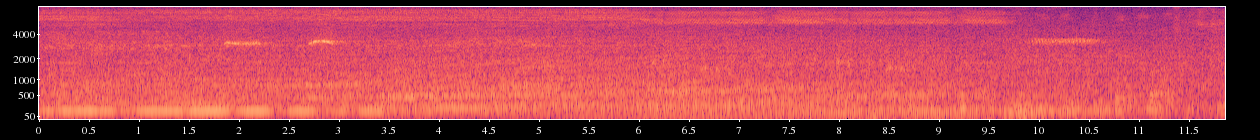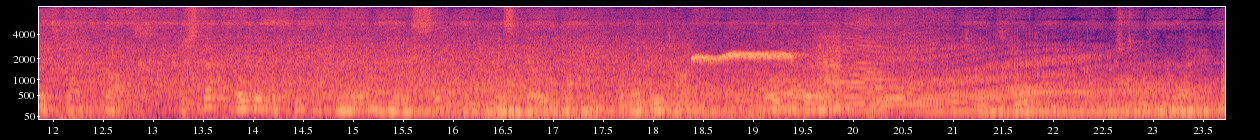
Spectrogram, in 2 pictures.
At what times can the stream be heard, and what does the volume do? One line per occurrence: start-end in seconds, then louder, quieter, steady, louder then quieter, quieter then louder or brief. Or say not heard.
0.0-18.4 steady.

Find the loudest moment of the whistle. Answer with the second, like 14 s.
19 s.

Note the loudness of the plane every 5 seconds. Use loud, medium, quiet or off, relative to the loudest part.
loud, loud, medium, loud, loud.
